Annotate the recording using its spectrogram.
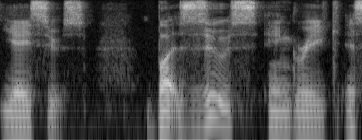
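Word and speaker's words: Ἰησοῦς: this is another form same letter and it's pronounced yesus but zeus in greek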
